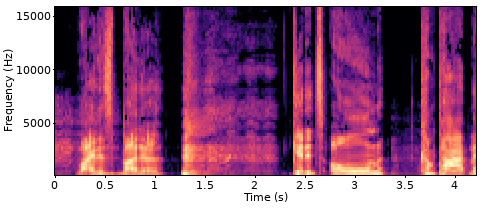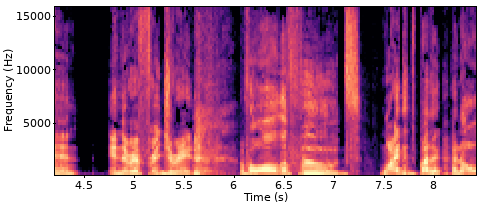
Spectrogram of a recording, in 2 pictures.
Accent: Baltimore, Maryland, United States; No, I'm saying I grew up in Baltimore, but people call it Charm City, ironically.

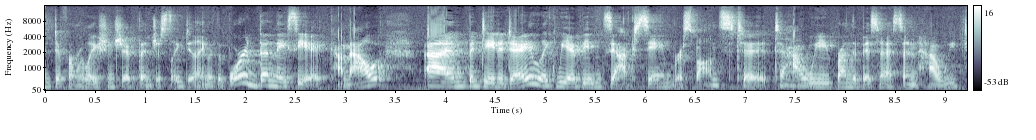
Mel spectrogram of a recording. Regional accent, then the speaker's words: Midwest, United States; I think I'm from the Midwest. I think I'm very like personable up front.

